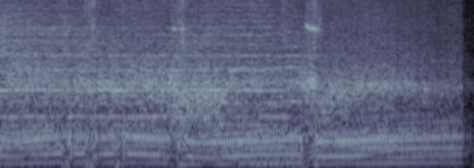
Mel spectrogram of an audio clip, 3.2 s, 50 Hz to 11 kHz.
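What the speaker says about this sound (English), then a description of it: "this is the car the eggheads will be burning out. A Nissan 300ZX with 480 brake horsepower" A Nissan 300ZX with 480 brake horsepower revs hard in a burnout, its loud sustained engine drone wavering in pitch over tire roar, close and continuous before cutting off abruptly.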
